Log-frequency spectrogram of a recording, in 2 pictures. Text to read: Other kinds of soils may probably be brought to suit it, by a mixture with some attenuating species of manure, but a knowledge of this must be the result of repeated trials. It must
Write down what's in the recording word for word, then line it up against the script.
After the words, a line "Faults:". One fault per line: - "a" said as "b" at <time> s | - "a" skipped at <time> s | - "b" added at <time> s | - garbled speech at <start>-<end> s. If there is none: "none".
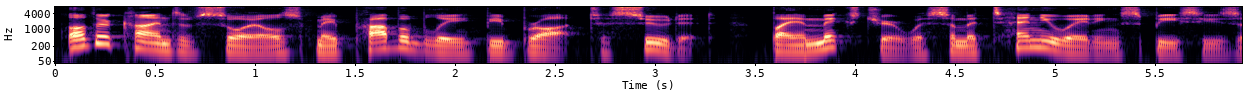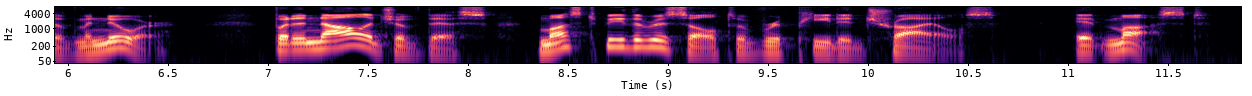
Other kinds of soils may probably be brought to suit it, by a mixture with some attenuating species of manure, but a knowledge of this must be the result of repeated trials. It must
Faults:
none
